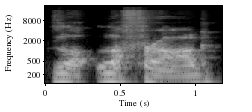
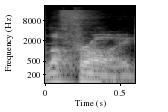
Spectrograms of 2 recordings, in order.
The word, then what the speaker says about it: Laphroaig: hell yeah i mean i've heard so many different pronunciations of those are the frog the floor left frog yeah wrong i mean it is gaelic and it's a ridiculous word laphroaig it's like you can't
